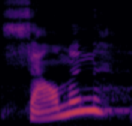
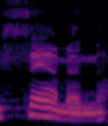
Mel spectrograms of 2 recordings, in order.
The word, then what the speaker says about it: Salmon: contains ruth it says now this word is pronounced salman but if you want to say salmon i'm not going to say anything about it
